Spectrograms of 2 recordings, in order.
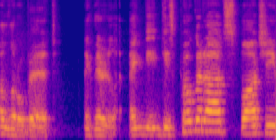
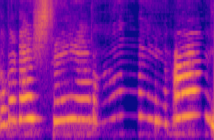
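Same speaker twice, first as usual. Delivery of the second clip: acted excited voice, very high, very slow, drawn-out. Recounting coming home from work and greeting Sam at the door: retelling own excited high-pitched greeting. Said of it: "high pitched and excited".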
